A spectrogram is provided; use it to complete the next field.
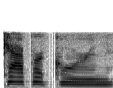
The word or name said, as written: Capricorn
